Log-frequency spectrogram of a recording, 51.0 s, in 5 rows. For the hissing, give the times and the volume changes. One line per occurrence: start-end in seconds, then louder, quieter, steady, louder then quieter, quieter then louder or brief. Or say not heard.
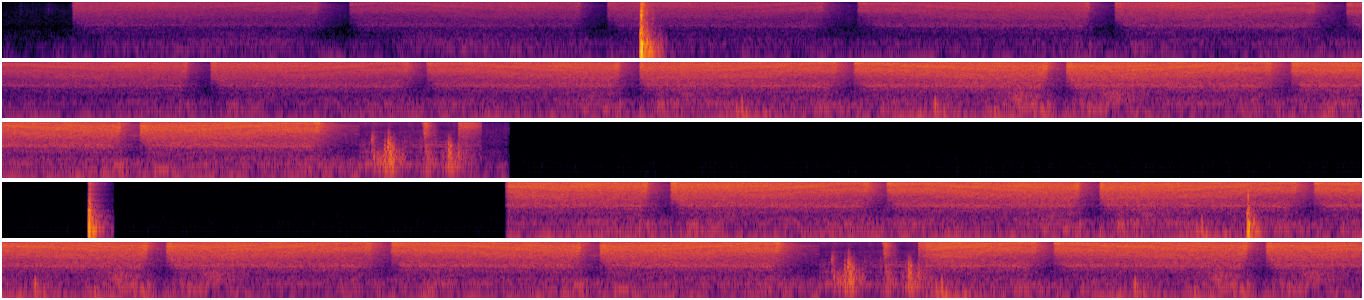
0.0-24.2 louder
34.4-50.9 steady.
